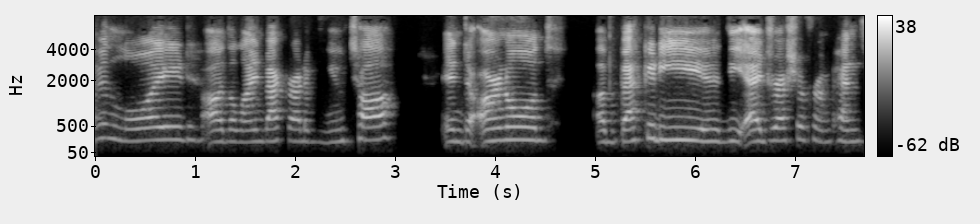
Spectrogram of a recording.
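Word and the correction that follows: Ebiketie: I think it's pronounced Ebeketti.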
